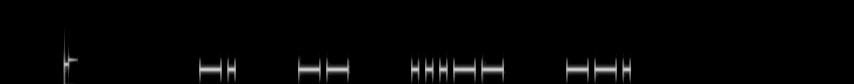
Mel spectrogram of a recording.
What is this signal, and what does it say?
Morse code, heard as a keyed tone, about 17 wpm, spaced as for 10 wpm, 700 Hz. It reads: NM3G
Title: USA Call Signs - 4 Characters - 3x Character Spacing - 17wpm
